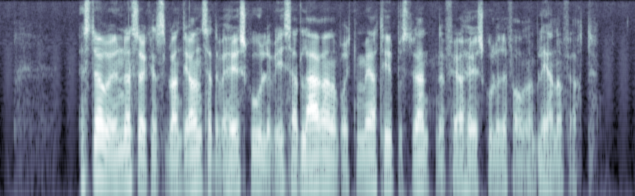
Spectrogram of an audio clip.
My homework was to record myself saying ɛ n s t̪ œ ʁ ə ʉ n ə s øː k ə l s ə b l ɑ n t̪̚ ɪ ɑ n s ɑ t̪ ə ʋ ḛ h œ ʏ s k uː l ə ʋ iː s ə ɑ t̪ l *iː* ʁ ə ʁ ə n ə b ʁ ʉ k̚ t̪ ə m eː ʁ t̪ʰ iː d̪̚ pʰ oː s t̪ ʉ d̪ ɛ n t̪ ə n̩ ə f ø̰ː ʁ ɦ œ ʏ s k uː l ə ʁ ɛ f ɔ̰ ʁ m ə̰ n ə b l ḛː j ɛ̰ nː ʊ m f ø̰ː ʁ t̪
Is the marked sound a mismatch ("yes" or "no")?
yes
